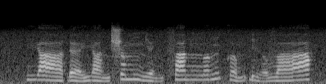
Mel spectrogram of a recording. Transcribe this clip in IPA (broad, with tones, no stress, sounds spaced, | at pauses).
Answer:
j aː˨˩ ɗ ɛ˨˩˨ j a˨˩˨ n ʂ ə˧ m ɲ e˨˩˨ n f a˧ n ŋ əː˧˥ ŋ k ə˨˩˦ m ɗ i˨˩˨ ə̯ v aː˧˥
